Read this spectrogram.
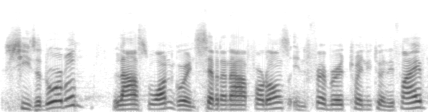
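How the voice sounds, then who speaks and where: Male racing tipster, Jamaican accent, higher register, previewing runners, dry but dull recording. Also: fast, no room sound. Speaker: horse racing analyst. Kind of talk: race preview commentary. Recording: dull, band-limited broadcast audio.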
